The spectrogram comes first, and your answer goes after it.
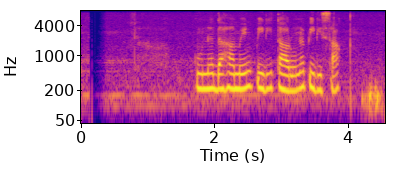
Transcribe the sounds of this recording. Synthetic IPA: ɡunəd̪aɦamenpiɾit̪aɾunəpiɾisak̚

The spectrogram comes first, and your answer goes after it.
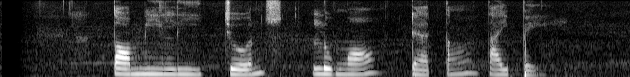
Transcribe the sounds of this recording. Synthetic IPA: t̪ɔmilid͡ʒɔnsluŋɔ | ɖ̥ä̤t̪əŋt̪aib̥e

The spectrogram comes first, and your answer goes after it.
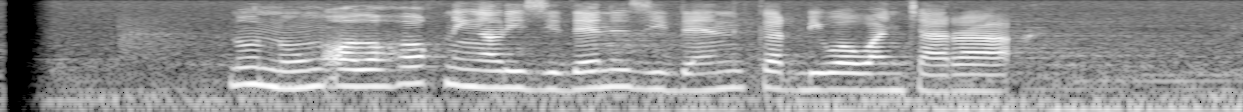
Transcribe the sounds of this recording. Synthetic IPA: nunuŋɔlɔɦɔk̚niŋalizidɛnzidɛnkɨrdiwawaɲt͡ʃaɾa

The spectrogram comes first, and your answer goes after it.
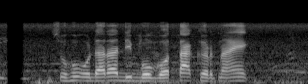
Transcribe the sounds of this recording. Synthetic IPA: suɦuːdaɾadibɔɡot̪akɨrnaɛk̚

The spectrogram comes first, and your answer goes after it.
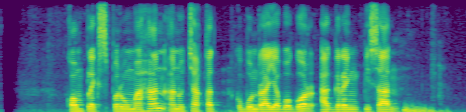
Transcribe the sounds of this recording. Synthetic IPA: kɔmplɛkspəɾumaɦanʔa̰nut͡ʃakət̪̚kubʊnrajabɔɡɔraɡɾɛŋpisan

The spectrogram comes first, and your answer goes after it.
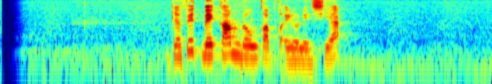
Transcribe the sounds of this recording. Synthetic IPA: dafɪt̪̚bekamɖɔŋkɔp̚kəindonesia

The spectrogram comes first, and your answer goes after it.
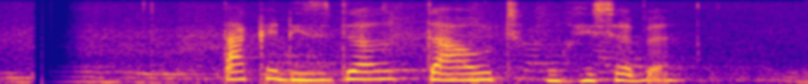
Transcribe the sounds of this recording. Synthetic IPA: t̪akeɖid͡ʑiʈalʈawʈɦiʃebḛ

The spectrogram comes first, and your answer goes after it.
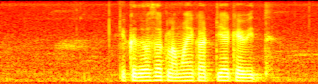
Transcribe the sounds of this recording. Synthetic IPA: ekd̪iʋsaklamajkaʈːijakɛʋiːt̪

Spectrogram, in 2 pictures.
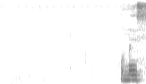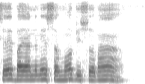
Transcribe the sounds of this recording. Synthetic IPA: unːʌjsːʌjbajanʌbesʌmːʌbiswʌma

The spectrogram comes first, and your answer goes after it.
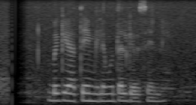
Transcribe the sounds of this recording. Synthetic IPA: obəɡeat̪eːmiləmud̪alɡɛʋəsenːe

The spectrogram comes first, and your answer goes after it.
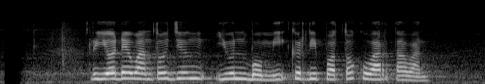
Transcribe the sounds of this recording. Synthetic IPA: riɔdɛwant̪ɔd͡ʒɨŋjunbomikɨrdipɔt̪ɔkuwart̪awan

